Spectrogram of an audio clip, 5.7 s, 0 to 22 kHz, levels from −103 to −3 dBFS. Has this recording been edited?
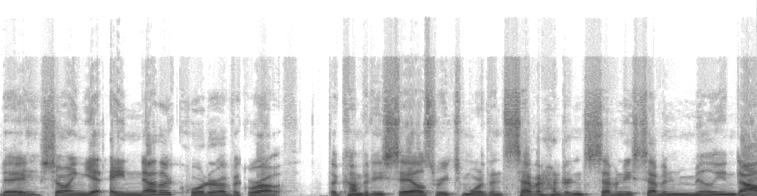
yes; 1 cut; at 1.8 s

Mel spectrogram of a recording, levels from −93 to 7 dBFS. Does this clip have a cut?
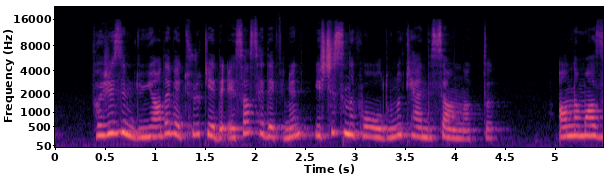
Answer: no; 0 cuts

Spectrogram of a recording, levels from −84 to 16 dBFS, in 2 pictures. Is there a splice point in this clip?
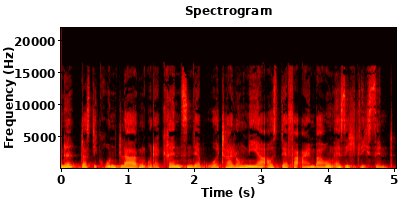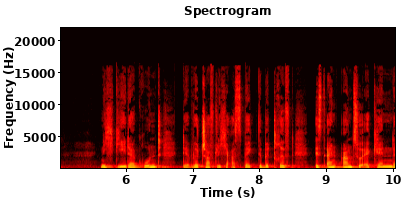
no; 0 cuts

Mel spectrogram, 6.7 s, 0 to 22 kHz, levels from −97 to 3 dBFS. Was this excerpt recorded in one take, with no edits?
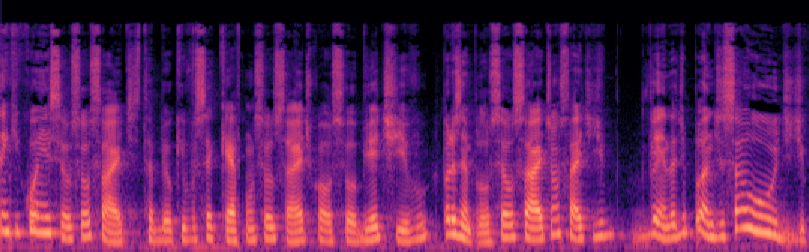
no; 3 cuts; at 1.2 s, 2.0 s, 3.6 s

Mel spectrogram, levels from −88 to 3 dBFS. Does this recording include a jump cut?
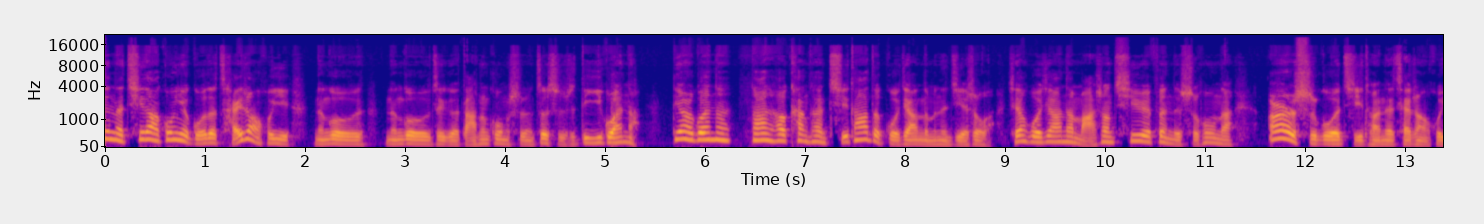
yes; 3 cuts; at 5.5 s, 6.3 s, 9.0 s

